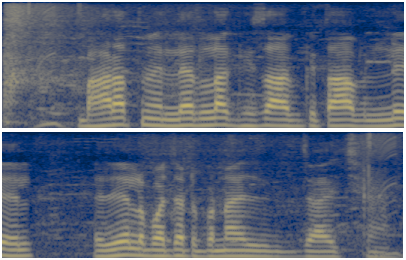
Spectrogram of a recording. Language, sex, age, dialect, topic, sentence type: Maithili, male, 18-24, Bajjika, banking, statement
